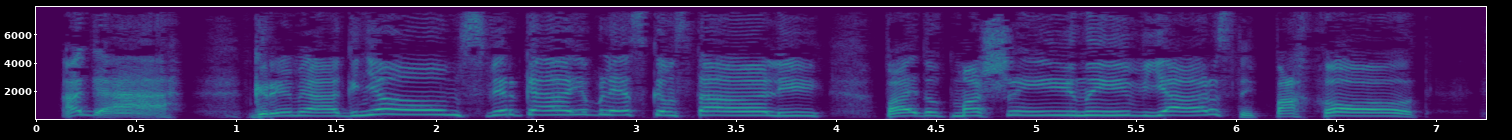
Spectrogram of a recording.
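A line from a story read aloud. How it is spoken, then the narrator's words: Jubilant yelling. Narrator (Russian): ликующе вопил Стасик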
